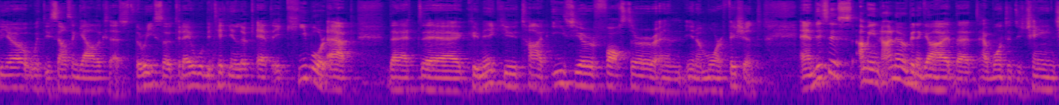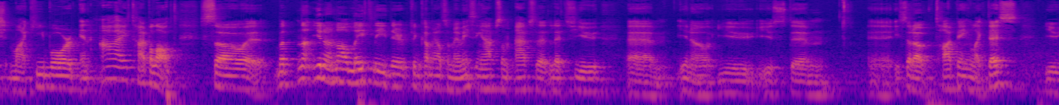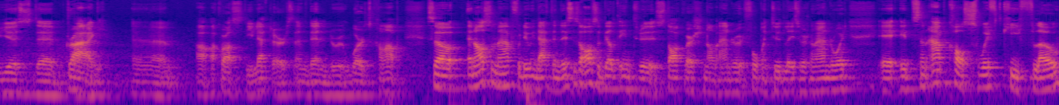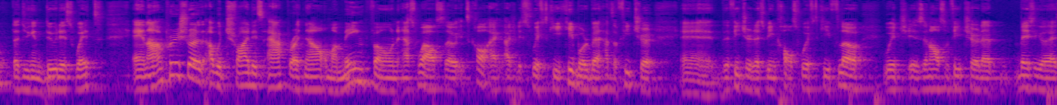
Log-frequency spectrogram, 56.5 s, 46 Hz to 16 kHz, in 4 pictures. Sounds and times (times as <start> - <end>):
Speech: 0.0 - 56.4.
